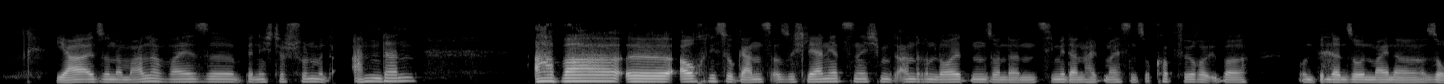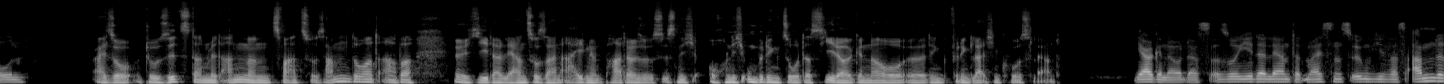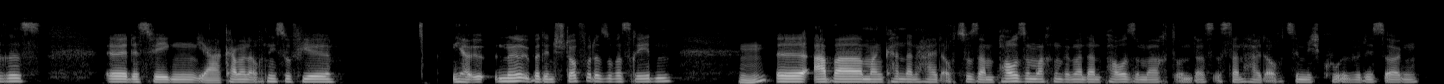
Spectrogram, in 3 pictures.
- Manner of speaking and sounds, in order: put-on voice: "Zone"; in English: "Zone"; tsk; other background noise
- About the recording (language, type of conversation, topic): German, podcast, Wie findest du im Alltag Zeit zum Lernen?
